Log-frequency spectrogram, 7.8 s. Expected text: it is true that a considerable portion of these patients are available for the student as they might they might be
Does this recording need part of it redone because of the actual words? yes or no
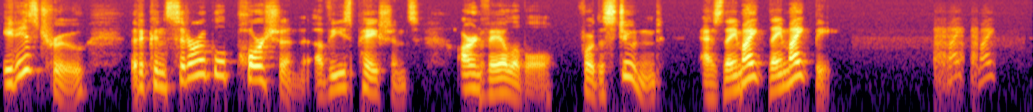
no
